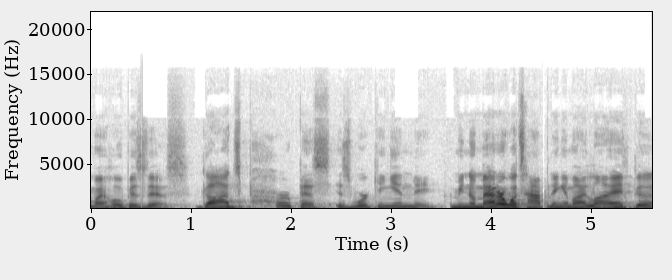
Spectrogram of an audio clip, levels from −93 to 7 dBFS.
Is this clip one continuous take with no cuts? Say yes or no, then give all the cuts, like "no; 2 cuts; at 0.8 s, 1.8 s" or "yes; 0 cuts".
no; 2 cuts; at 1.0 s, 3.5 s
